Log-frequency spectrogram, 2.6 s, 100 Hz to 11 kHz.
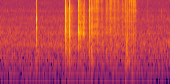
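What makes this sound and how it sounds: A copper 1982 Lincoln cent is dropped, giving a quick tick followed by a clattering run of bounces over about a second. Its ring is bright and high-pitched, and each strike dies away quickly. The copper cent's drop is louder and rings higher and more pleasantly than a zinc cent's.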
